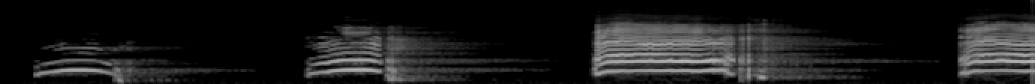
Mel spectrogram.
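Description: A stressed cat gives loud, drawn-out meows, each rising then falling, repeated about every two seconds.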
